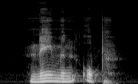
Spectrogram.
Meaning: inflection of opnemen: 1. plural present indicative 2. plural present subjunctive
- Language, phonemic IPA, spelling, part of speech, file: Dutch, /ˈnemə(n) ˈɔp/, nemen op, verb, Nl-nemen op.ogg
